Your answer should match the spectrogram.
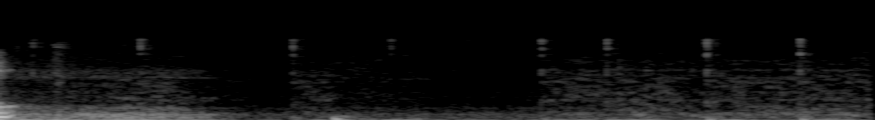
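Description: Faint, scattered small clicks in a quiet room, about a dozen irregular ticks over a few seconds, with one soft low thump a little under two seconds in.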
